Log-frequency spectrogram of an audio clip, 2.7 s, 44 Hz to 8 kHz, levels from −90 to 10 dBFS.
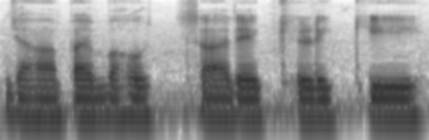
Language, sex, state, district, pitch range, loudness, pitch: Hindi, male, Jharkhand, Ranchi, 105-110 Hz, -16 LUFS, 105 Hz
